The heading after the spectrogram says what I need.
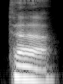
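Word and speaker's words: تاء: Like in English, we have T sound, but it's not like that. It's a little bit changed. Listen to me carefully. The name of this letter is ta.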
